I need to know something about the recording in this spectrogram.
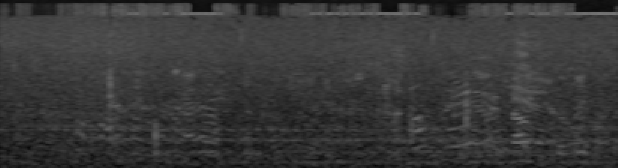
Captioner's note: crowd chatting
